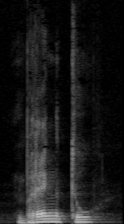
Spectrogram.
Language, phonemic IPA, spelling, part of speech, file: Dutch, /ˈbrɛŋ ˈtu/, breng toe, verb, Nl-breng toe.ogg
- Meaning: inflection of toebrengen: 1. first-person singular present indicative 2. second-person singular present indicative 3. imperative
